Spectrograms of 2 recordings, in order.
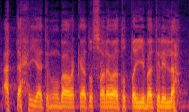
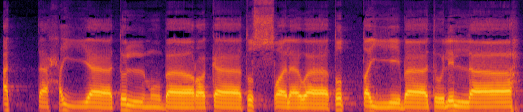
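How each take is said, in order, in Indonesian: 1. Dibaca dengan sangat cepat, dengan bunyi yang terpotong-potong. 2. Dibaca dengan lambat, dengan bunyi panjang yang ditahan. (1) "pendek sangat" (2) "kalau baca slow-slow"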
